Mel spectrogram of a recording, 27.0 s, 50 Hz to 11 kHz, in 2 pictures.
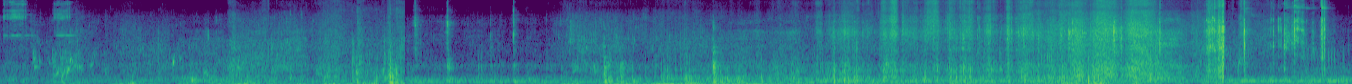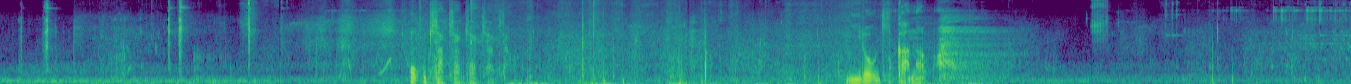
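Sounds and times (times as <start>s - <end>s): fabric sheet rustling and scraping: 7.6s - 12.0s, 16.5s - 17.7s, 18.7s - 22.0s.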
